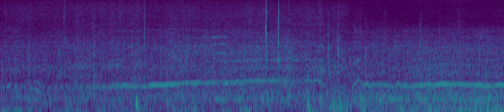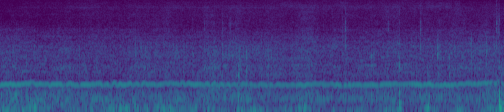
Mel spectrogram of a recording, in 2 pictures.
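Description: Mountain bike rolling along a gravel dirt track: tyre noise on the dirt and wind on the microphone, with a steady hum that rises a little over the first few seconds, breaks off briefly, then holds steady.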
